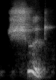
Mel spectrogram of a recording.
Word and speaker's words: should: is no l that you don't pronounce the l and the s h is the sound sound and the o sounds like so should should and in would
